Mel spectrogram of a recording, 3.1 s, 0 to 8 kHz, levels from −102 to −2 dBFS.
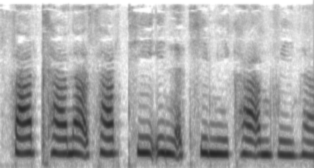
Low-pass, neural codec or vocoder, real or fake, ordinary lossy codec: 7.2 kHz; none; real; AAC, 32 kbps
